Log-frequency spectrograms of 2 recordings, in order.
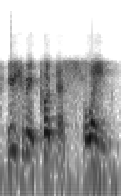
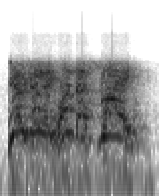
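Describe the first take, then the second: First: Said in the usual way. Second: Yelling the line he just muttered; angry shout. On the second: Real, not acted. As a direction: bellow the verdict. Repeated as a yell.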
